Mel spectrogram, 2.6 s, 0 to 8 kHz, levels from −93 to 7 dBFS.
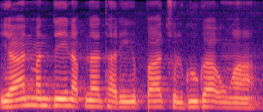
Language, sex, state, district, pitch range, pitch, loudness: Garo, male, Meghalaya, South Garo Hills, 145-165 Hz, 155 Hz, -14 LUFS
